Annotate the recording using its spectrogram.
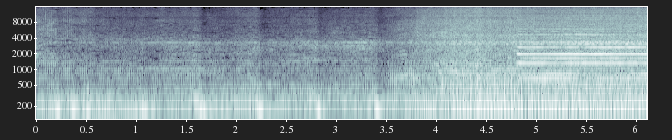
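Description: A large convoy of motorcycles running together, with music in the first half. About four seconds in, the sound gets louder and steadier, and a vehicle horn with several tones is held from about five seconds in.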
